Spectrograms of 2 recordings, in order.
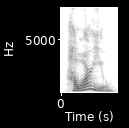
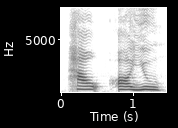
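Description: First: The words are linked smoothly into one phrase. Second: Each word is said separately, one by one. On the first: The speaker calls it right. "push it together" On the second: The speaker calls it wrong. "we do not say"

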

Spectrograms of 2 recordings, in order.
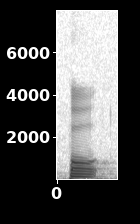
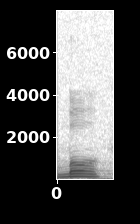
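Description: First: The syllable begins with a voiceless p sound. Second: The syllable begins with a voiced b sound. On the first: The speaker calls it right. "mà phải là p nhá" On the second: The speaker calls it wrong. "không phải là bô"

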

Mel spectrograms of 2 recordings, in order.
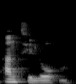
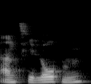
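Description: First: The stress falls on the first syllable 'An'. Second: The stress falls on the syllable 'lo'. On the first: This would fit the rhyme pattern better. "müsste das A bei Antilopen stärker betont werden" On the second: This is the normal pronunciation. "also so wie man es richtig ausspricht"

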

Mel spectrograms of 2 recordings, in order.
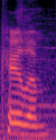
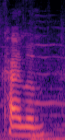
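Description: First: The first vowel is not an 'eye' sound. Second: The first vowel is an 'eye' sound. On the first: The speaker calls it wrong. "it's not Kalum" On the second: The speaker calls it right. "it's Kylum"

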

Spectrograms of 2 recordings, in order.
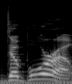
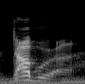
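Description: First: The name is pronounced in an English style. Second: The name is pronounced in a Japanese style.

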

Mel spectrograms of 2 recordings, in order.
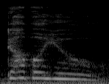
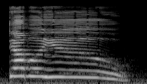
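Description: First: The letter is said very softly. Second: The letter is said very loudly. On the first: "Now whisper it" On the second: "Now shout it"

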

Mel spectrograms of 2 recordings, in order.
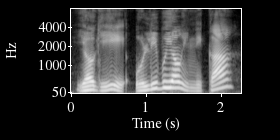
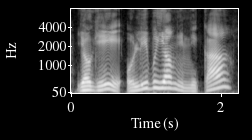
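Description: The two takes are said the same way.

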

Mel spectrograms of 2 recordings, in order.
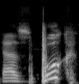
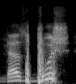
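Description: First: The word ends with a harsh kh sound. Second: The word ends with a soft sh sound. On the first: The speaker calls it right. "Otherwise, it is KH" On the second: The speaker calls it wrong. "बुश नहीं आएगा इधर अभी"

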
